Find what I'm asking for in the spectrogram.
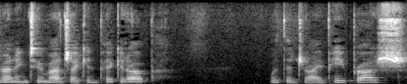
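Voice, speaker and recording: With a Chicago accent, a woman talks at a medium pitch in a monotone, flat intonation over noticeable background noise. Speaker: art teacher. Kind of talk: tutorial. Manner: casual, many filler ums.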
